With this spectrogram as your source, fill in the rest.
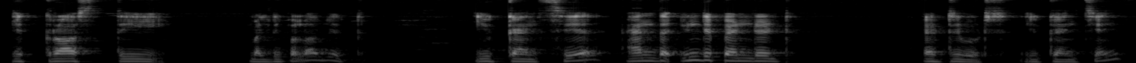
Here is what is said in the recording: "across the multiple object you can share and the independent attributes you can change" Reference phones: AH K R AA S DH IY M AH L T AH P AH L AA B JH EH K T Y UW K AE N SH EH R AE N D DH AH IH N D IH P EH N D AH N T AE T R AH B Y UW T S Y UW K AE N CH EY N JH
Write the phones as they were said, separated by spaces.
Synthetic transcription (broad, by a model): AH K R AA S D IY M AH L T AH P AH L AA B JH EH K T Y UW K AE N S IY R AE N D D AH IH N D IH P EH N D AH N T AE T R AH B Y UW T S Y UW K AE N CH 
